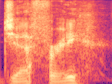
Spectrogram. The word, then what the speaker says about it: Geoffrey: I think it's pronounced Jeffrey. – Yeah. – Geoffrey. – Geoffrey. – Yeah, I don't know why they spell it that way. – Though. Yeah. – G-E-O-R, yeah.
